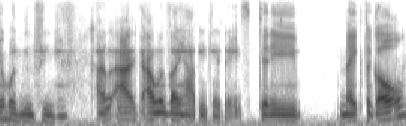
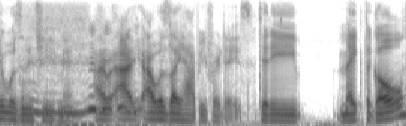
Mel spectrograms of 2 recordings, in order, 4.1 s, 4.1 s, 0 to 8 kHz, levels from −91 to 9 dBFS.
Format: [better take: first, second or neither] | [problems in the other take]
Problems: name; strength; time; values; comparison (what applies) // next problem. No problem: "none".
second | noise reduction (neural diffusion model UNIVERSE++)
